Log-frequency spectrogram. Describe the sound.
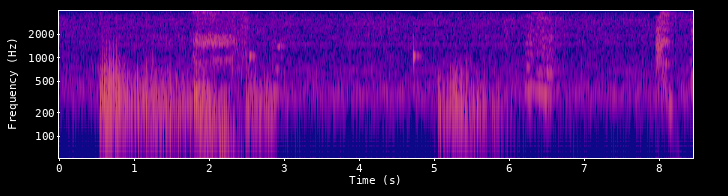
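A phone number being dialed from the First City Hospital: a few short electronic keypad tones through a thin, phone-line sound, mixed with muffled voice-like bursts and pauses.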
